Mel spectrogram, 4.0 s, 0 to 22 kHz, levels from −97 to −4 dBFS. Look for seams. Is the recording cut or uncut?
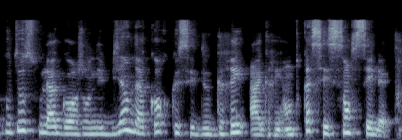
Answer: uncut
